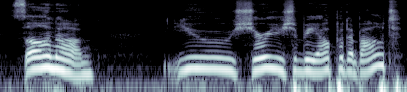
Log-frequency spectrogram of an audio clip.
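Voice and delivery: firm, caring captain; concerned captain voice. Acted. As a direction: call out to him with concern. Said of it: "messing up on everybody's voice".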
